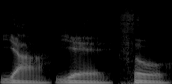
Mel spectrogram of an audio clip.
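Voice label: "yayetho", concatenated syllables; Affixing experiment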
